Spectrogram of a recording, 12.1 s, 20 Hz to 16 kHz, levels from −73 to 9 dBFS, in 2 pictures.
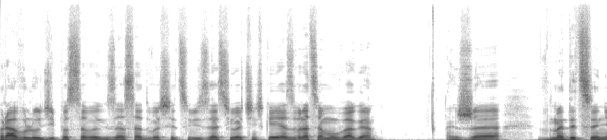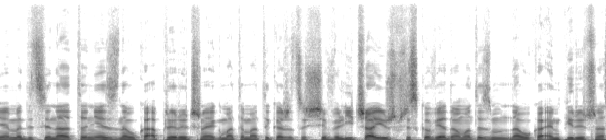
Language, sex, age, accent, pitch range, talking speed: Polish, male, 30-49, native, 105-130 Hz, 165 wpm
